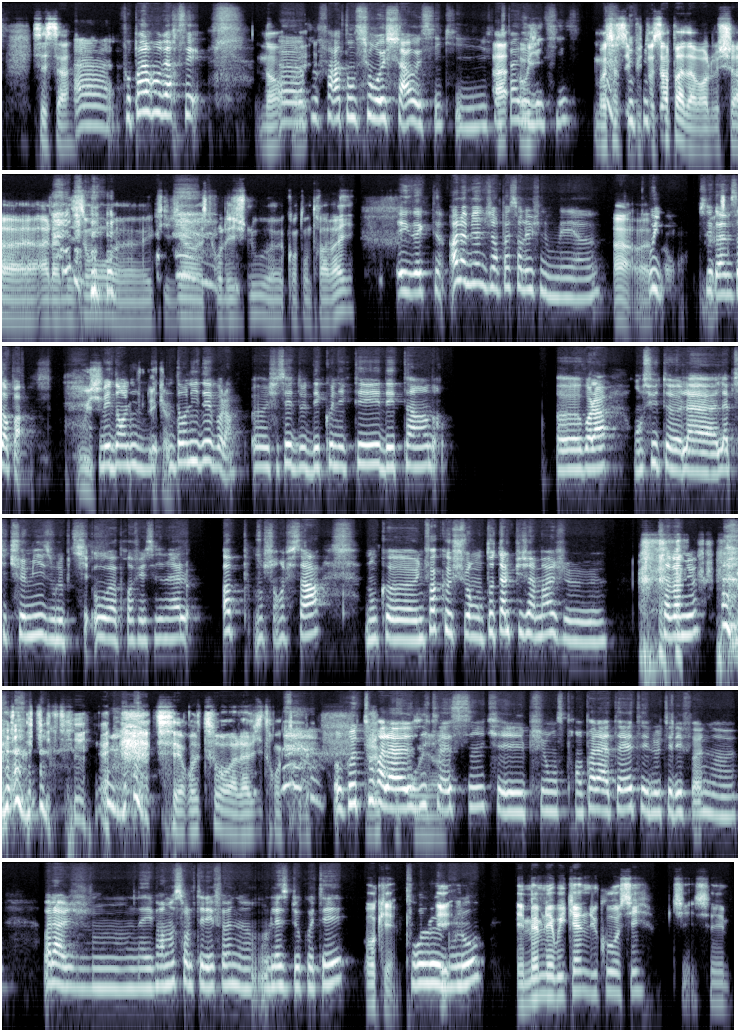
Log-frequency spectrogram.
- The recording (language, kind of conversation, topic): French, podcast, Comment fais-tu, au quotidien, pour bien séparer le travail et la vie personnelle quand tu travailles à la maison ?
- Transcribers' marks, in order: laugh; other noise; tapping; laugh; laughing while speaking: "Là, c'est fini"; laugh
